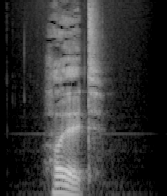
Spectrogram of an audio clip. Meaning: 1. affectionate, devoted, faithful, loyal 2. gracious, graceful, comely, dainty
- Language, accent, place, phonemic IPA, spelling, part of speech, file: German, Germany, Berlin, /hɔlt/, hold, adjective, De-hold.ogg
